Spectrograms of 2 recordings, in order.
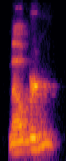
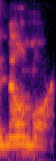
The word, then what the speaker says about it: Melbourne: Hey, Dante, we just kicked it with a guy who's from Melbourne.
